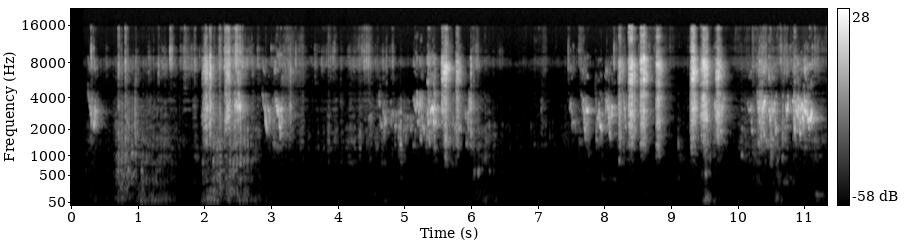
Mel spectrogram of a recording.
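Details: Budgerigars chirping: bursts of scratchy, warbling high chatter broken by short pauses, with wing flutters and rustling.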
